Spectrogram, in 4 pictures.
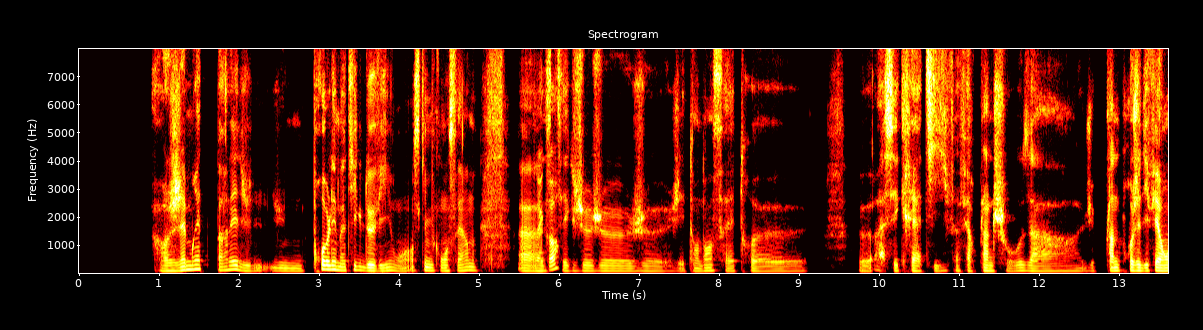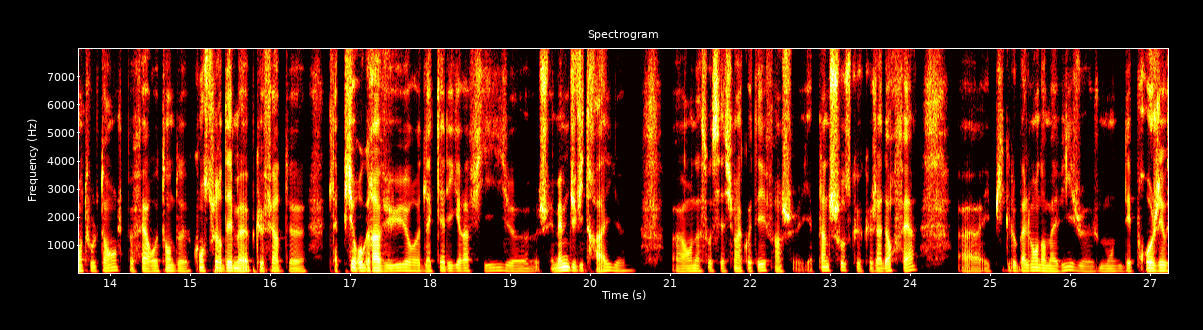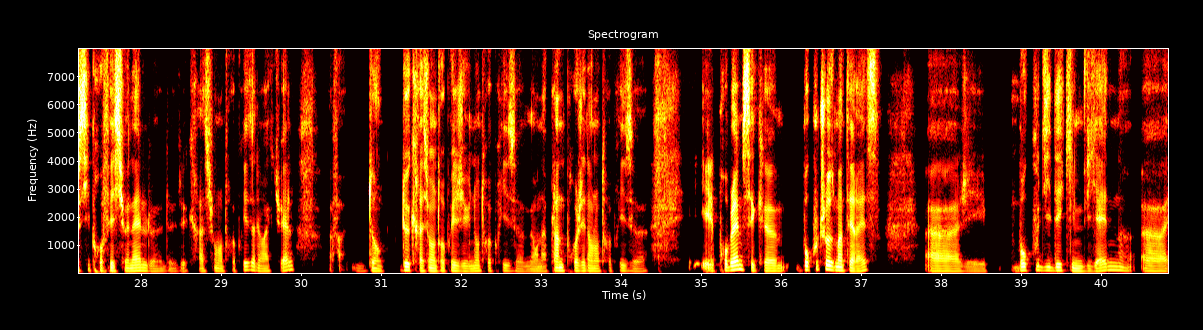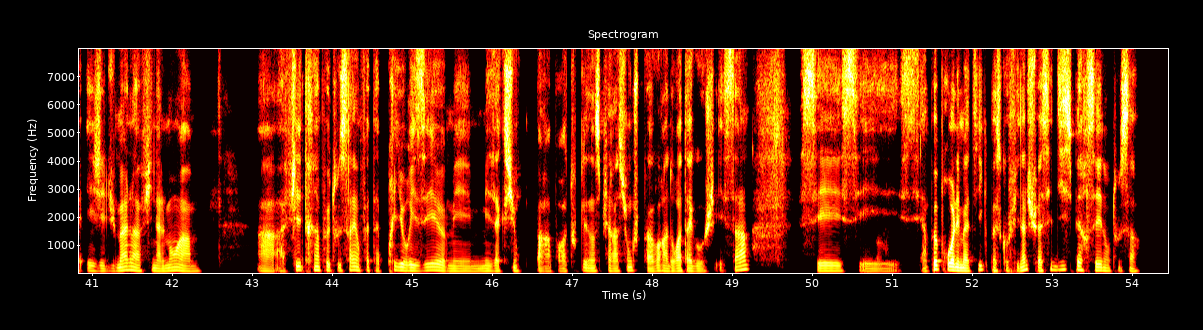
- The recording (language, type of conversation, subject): French, advice, Comment puis-je filtrer et prioriser les idées qui m’inspirent le plus ?
- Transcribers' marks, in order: stressed: "donc de"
